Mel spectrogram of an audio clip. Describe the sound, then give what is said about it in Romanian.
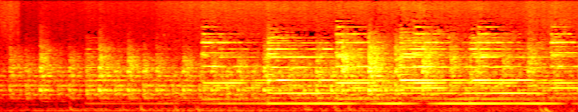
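Church bells toll steadily and loudly for a dead man, their ringing tones overlapping into a sustained, resonant wash with no voices present. “Îți trage clopotele ca la toți creștinii.”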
